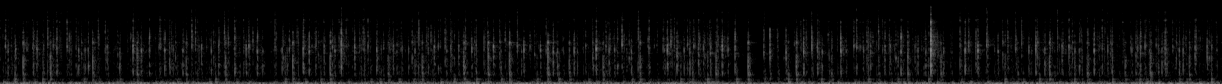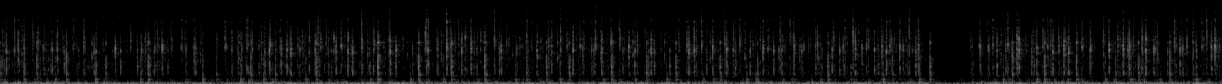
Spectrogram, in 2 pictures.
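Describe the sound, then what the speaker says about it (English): Typing on a Gehirn60 mechanical keyboard runs as a continuous rapid clatter of close key presses for the whole stretch, with brief pauses now and then and no talking. "here's a sound test of the EC. This is the Keycap in the Gehirn60."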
